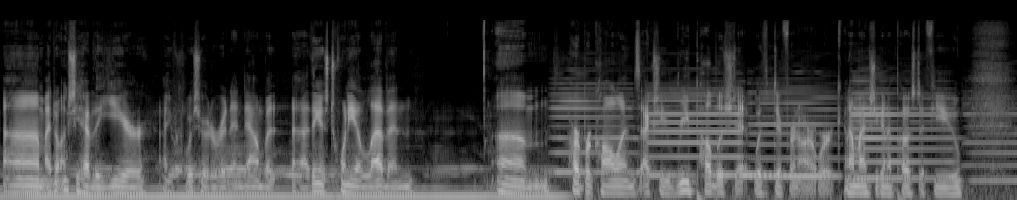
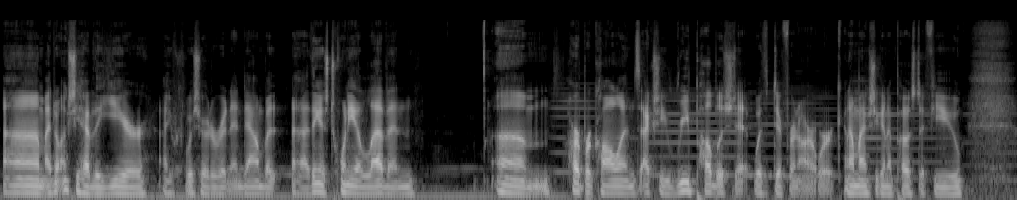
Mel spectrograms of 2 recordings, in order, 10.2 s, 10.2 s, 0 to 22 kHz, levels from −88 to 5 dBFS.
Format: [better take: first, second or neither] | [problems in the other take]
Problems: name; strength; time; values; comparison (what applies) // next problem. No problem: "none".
second | background music; loud; throughout; 6 dB below the speech; faint in the second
